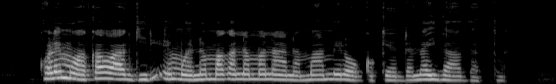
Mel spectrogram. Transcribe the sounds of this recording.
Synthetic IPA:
kɔɾemwakawaɡiɾiemwɛnamaɣanamananamameɾɔɡɔkɛːdanaiðaðato

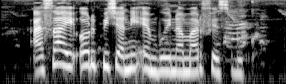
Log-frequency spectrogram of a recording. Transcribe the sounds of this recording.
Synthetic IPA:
asajʔɔɾpit͡ʃaniʔɛmbujnamaɾfesbuk

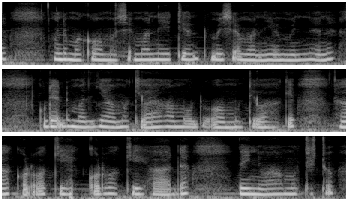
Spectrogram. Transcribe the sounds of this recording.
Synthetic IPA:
a | ndimakoɾamaʃḛmanitiemiʃḛmanieminenekuɾedumaðiamakiwajaɣamud̰omutḭwakeaɣako̰la̰ko̰ɾwakihadaneinowamutitu

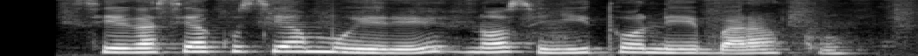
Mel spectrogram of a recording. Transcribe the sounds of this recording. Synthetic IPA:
sjeɣasjakusjamoeɾenɔsiɲiːtwɔneːβaɾafu

